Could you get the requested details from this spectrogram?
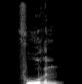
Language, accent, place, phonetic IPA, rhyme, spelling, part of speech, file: German, Germany, Berlin, [ˈfuːʁən], -uːʁən, Fuhren, proper noun / noun, De-Fuhren.ogg
- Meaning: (proper noun) a small town in Tandel, Luxembourg; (noun) plural of Fuhre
